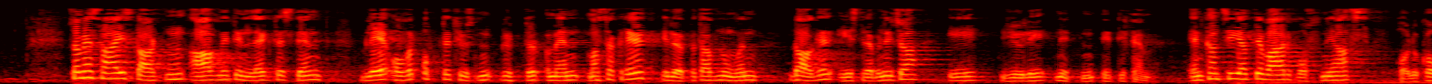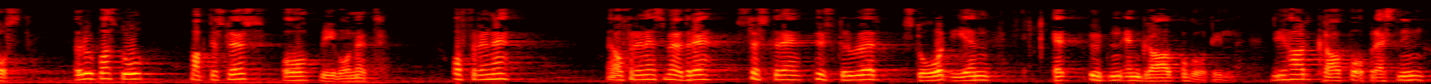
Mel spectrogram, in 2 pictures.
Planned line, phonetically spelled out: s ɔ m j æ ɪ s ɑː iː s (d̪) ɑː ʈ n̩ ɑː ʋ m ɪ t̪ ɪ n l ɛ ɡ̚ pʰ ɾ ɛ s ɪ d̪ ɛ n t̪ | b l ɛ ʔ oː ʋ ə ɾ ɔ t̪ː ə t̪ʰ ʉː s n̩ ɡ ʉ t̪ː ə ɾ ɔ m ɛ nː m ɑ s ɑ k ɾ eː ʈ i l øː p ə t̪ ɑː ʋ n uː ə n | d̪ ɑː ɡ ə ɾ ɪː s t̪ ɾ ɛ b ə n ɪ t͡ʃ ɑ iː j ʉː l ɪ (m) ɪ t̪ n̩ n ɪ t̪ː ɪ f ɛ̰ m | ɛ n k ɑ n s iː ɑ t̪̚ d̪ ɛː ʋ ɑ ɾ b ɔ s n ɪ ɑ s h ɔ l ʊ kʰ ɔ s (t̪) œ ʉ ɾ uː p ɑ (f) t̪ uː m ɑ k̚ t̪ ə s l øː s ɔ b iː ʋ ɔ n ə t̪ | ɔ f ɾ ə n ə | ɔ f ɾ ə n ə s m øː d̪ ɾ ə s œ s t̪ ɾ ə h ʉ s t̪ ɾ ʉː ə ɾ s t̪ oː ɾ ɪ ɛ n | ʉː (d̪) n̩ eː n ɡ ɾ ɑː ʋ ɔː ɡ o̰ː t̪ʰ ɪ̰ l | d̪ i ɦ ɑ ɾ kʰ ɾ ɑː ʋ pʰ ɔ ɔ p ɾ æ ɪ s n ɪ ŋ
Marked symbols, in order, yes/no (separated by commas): no, no, yes, no, no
